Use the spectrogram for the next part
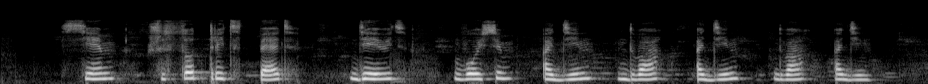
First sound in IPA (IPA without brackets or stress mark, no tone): sʲ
